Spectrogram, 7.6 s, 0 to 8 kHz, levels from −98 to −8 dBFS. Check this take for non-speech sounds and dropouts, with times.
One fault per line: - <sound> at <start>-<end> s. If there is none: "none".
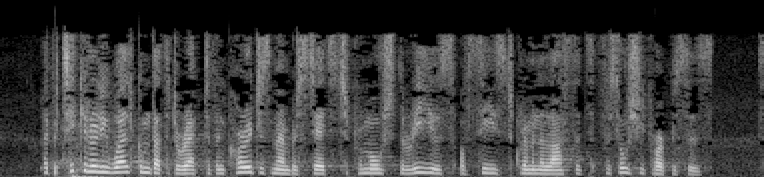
none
